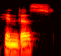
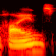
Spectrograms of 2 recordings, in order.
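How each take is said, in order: First: The name is said as two syllables. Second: The name is said as one syllable. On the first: The speaker calls it wrong. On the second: The speaker calls it right.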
